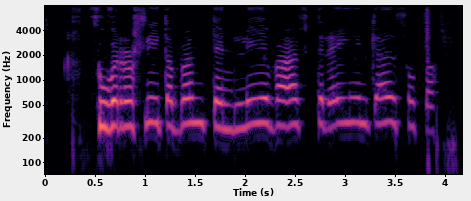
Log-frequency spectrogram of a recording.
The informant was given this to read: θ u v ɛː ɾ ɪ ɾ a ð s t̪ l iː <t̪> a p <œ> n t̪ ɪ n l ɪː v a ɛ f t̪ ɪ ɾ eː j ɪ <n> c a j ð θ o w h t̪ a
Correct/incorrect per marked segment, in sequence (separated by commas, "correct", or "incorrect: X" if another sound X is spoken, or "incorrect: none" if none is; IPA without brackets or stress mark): correct, correct, correct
